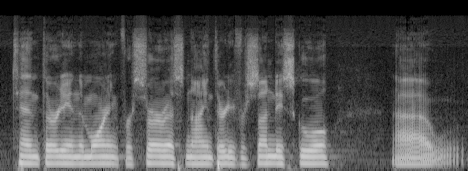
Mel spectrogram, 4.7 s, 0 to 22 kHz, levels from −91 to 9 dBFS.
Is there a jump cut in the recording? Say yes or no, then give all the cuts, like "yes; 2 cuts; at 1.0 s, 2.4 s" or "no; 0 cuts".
no; 0 cuts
